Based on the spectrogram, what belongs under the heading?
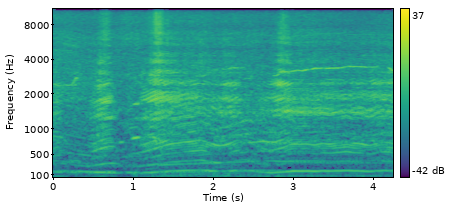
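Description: Off-road car's engine revving hard while stuck in deep mud, its pitch wavering up and down as the driver works the throttle to get free.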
